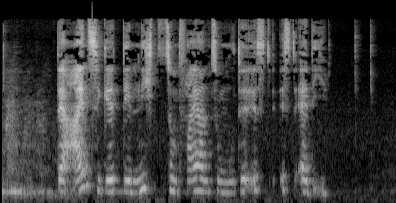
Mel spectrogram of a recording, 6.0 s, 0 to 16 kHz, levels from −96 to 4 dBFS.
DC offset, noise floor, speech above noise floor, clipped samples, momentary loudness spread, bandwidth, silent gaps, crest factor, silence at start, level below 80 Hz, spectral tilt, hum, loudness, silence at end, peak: under 0.1%; -50 dBFS; 28 dB; under 0.1%; 19 LU; 14 kHz; none; 24 dB; 0.05 s; -72 dBFS; 1.5 dB/octave; none; -19 LUFS; 0.6 s; 0 dBFS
